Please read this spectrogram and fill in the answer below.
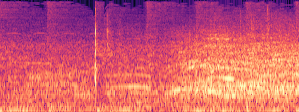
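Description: Ballpark crowd murmur, broken by a single sharp crack of a baseball bat hitting a pitch about two-thirds of a second in. The crowd noise swells after the hit.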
